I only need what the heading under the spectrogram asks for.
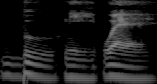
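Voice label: "buniwe", concatenated syllables; Affixing experiment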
